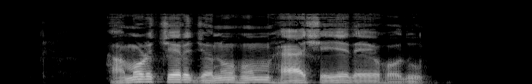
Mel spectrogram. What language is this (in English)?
Torwali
